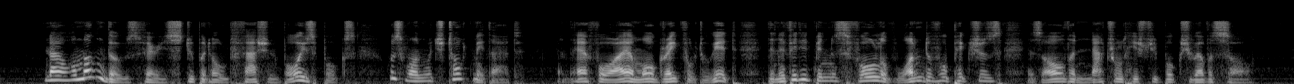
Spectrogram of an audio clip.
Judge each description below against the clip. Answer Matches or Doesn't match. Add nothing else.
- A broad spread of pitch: Matches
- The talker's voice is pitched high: Doesn't match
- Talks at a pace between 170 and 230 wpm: Matches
